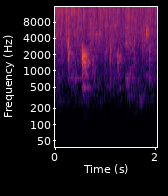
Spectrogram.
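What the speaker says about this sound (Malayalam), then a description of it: "ഈ അരി വറക്കുമ്പോൾ സൂക്ഷിക്കണം, ചിലപ്പോൾ ഇതിനെ പൊട്ടും" Rice frying in hot oil in a pan, a steady bright sizzle with a few soft pops and crackles rising out of it, close and continuous.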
